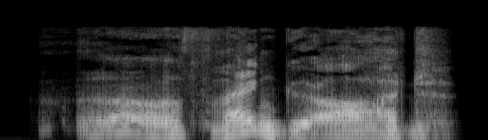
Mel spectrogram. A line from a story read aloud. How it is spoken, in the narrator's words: Arthur Sylvester muttered piteously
